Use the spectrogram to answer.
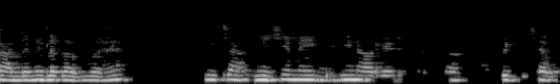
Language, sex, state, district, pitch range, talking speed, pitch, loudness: Hindi, female, Chhattisgarh, Sarguja, 195-215 Hz, 170 wpm, 205 Hz, -21 LUFS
